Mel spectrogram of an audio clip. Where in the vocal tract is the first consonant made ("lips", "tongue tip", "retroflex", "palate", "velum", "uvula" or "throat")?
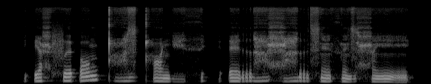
throat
